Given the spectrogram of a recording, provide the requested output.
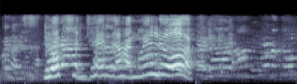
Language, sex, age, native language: Icelandic, female, 9, Icelandic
